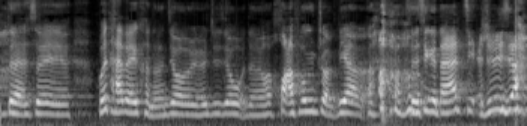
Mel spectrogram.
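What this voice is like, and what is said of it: Beijing-accented Mandarin, not Taiwanese. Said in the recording (Chinese): “口音不像台湾人啊 ... 在北京我就是一个京片子”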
